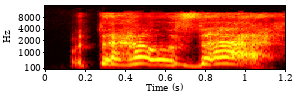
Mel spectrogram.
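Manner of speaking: high, sharp mock outrage; mock annoyed producer; incredulous. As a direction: stop the singer cold. Producer interrupts angrily.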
